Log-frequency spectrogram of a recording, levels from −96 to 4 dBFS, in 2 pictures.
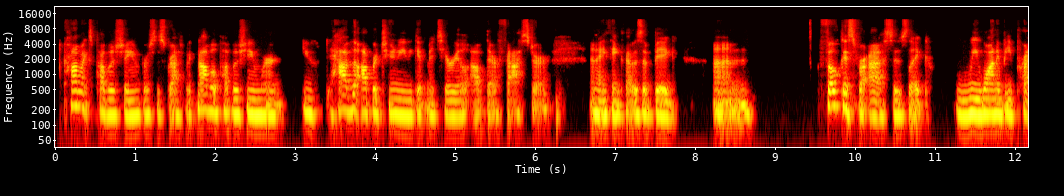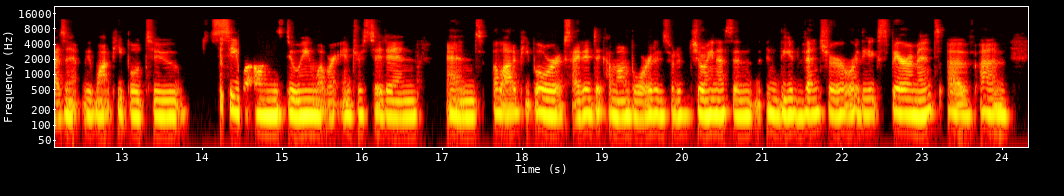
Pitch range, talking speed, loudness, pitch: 155-170 Hz, 180 wpm, -26 LUFS, 165 Hz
